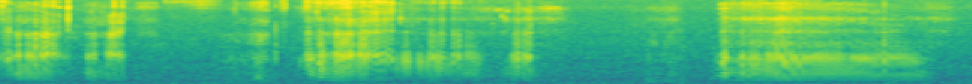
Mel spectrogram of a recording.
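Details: Snoring during sleep: repeated rough, buzzing breaths, each drawn in with a vibrating rattle.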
